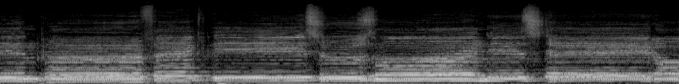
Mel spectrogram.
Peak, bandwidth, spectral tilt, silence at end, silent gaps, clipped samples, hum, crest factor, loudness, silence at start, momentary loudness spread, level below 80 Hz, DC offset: -6 dBFS; 16.5 kHz; -6 dB/octave; 0 s; none; under 0.1%; none; 14 dB; -20 LUFS; 0 s; 4 LU; -56 dBFS; 0.3%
